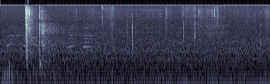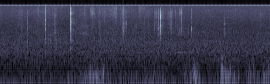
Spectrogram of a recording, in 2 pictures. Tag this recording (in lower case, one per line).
speech
outside, rural or natural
